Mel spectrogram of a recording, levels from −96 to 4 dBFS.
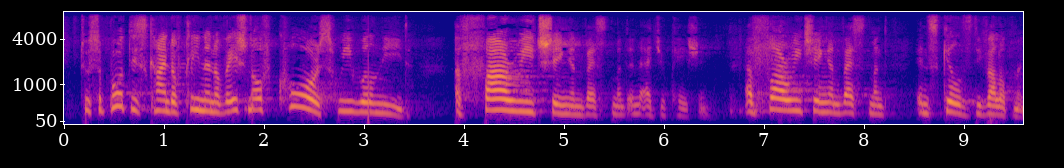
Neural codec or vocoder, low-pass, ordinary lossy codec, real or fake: none; 7.2 kHz; none; real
